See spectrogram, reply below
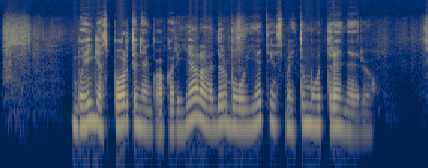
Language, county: Lithuanian, Kaunas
